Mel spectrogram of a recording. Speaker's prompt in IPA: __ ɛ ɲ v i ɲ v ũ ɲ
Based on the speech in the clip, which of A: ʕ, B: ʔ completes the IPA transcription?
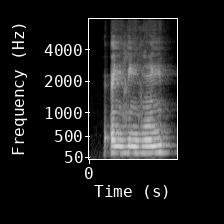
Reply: B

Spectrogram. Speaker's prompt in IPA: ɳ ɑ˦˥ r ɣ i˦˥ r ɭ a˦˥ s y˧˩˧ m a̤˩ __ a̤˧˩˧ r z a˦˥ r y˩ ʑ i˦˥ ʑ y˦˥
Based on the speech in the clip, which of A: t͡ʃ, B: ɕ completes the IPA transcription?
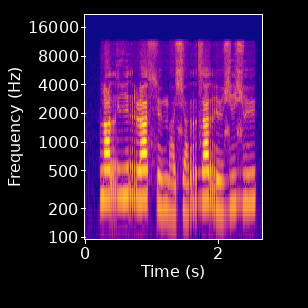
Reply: B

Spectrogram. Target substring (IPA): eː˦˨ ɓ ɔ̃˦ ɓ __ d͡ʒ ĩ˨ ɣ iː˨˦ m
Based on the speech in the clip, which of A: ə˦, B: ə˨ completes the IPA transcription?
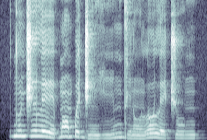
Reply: A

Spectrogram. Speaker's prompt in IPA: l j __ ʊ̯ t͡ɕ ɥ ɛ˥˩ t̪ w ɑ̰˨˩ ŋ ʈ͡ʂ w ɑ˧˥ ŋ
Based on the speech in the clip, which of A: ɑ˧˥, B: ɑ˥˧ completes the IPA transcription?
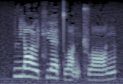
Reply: B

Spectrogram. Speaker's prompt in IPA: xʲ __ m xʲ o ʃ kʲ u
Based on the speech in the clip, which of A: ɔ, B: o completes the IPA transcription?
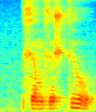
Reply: A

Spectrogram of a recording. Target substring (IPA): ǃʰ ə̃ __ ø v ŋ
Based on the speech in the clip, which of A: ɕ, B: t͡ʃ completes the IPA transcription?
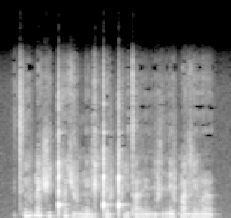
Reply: A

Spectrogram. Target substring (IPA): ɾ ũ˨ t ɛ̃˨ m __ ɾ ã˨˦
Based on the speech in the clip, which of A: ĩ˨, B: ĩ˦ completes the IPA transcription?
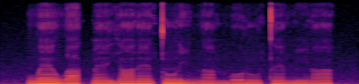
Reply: A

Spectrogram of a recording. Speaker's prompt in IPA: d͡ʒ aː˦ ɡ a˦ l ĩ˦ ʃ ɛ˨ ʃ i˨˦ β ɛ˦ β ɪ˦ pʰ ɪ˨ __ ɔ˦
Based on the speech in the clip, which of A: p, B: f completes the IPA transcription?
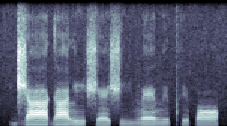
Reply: A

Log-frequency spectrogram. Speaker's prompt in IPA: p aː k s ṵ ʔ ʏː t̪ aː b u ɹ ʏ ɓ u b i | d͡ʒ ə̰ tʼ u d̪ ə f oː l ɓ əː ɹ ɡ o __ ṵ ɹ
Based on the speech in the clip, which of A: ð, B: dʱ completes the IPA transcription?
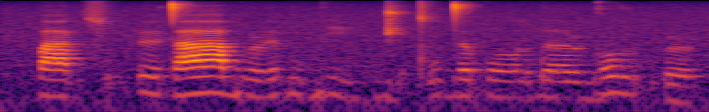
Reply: A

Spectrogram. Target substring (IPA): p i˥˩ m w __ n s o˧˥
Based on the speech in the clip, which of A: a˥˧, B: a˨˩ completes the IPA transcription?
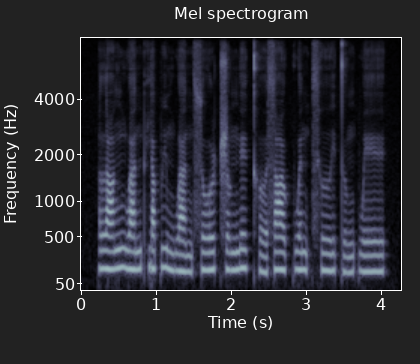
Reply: B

